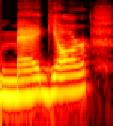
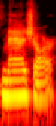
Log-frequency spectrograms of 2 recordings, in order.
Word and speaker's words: Magyar: And Magyar is his last name. It looks like Magyar, but it's pronounced Magyar.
